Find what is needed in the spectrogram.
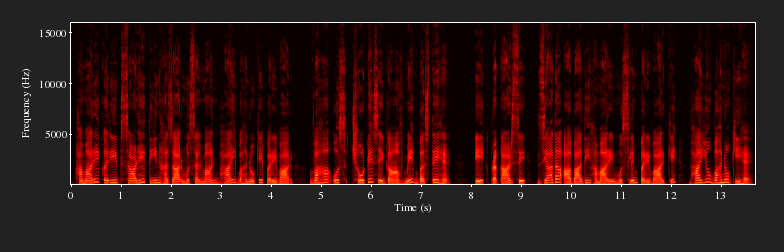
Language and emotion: Hindi, neutral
